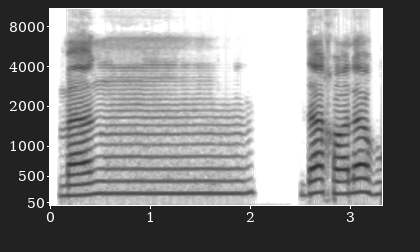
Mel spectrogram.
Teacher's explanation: নুন সাকিনকে একালি পরিমাণ গুণনা করব। মান দাখালাহু, আর হাকে আমরা একালি পরিমাণ টান দেব।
